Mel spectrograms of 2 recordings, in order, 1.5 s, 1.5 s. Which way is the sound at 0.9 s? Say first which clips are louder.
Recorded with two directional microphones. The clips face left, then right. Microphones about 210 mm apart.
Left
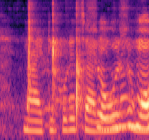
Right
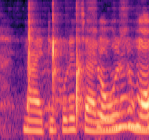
Left 2 dB; 20° left (ahead or behind).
